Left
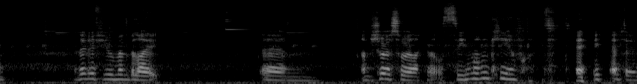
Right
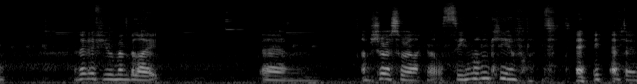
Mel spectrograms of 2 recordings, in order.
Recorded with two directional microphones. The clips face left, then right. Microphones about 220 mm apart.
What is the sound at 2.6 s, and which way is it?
A woman's voice, 15° right (ahead or behind).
